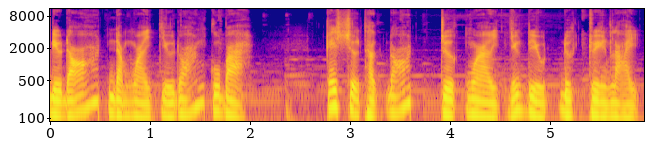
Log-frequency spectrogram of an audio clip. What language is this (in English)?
Vietnamese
